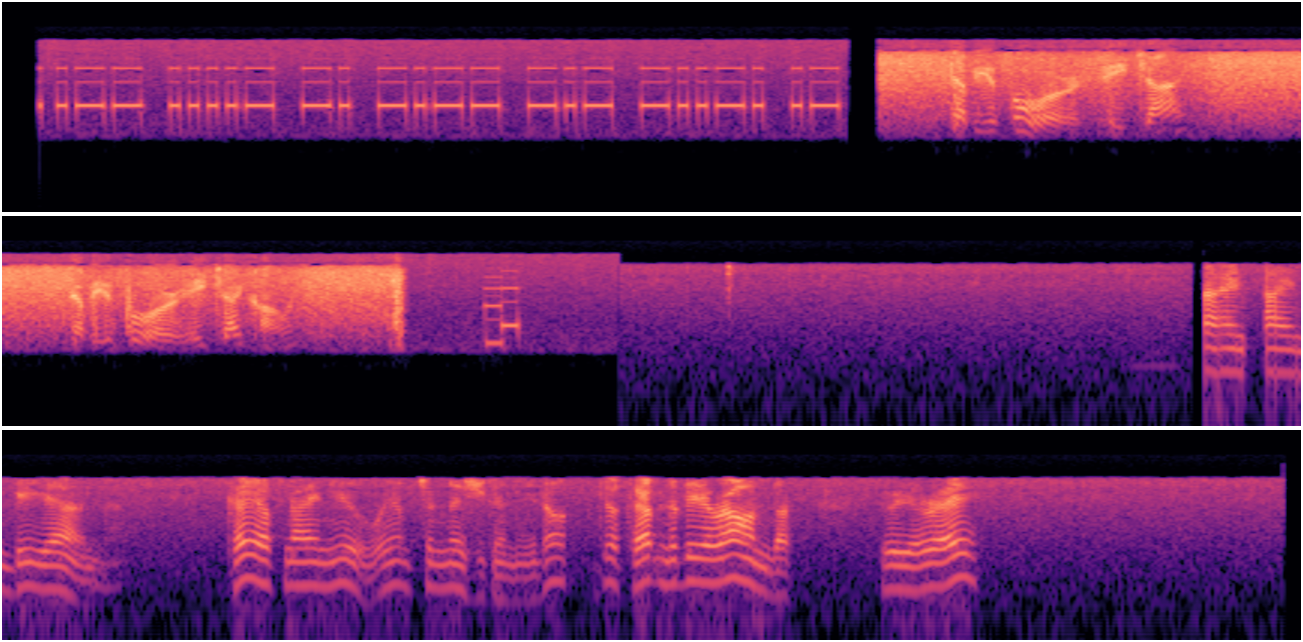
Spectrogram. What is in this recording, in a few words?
qso rec simplex logic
